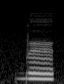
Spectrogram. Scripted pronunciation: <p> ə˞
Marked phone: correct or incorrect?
incorrect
